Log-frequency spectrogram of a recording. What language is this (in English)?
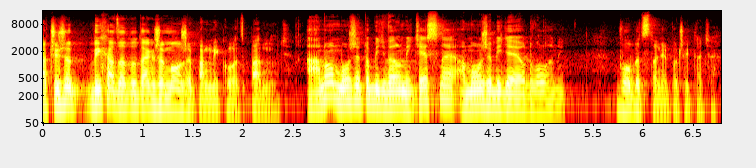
Slovak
